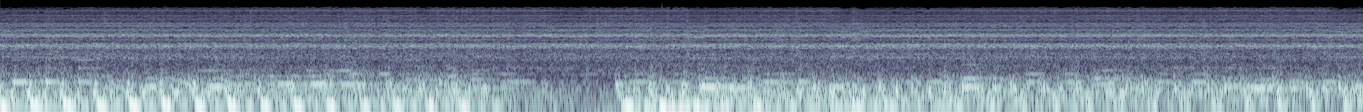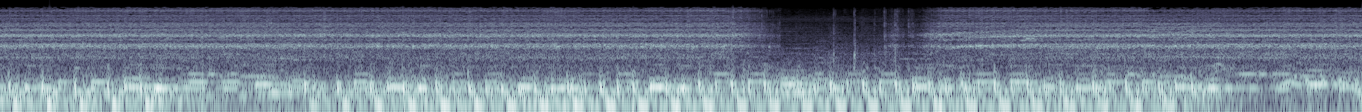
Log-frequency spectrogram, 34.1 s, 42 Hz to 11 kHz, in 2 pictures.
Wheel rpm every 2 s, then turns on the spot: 160, 160, 160, 160, 160, 160, 160, 160, 160, 160, 160, 160, 160, 30, 90, 160, 160.
none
